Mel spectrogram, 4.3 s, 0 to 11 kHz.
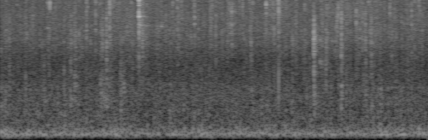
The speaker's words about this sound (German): Ein Kaminfeuer prasselt in einem Bauernhof 30 Kilometer weiter westlich im Dorf Niederurf.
